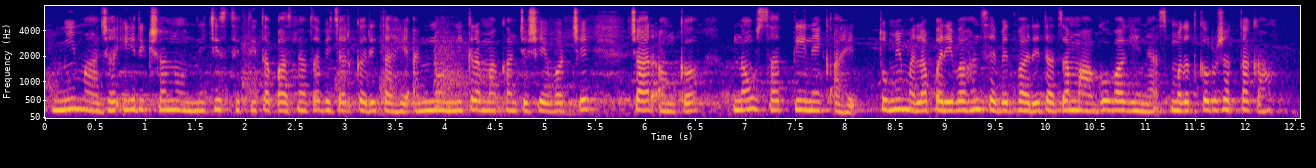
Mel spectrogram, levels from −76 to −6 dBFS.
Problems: constant background noise, continuous background conversations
